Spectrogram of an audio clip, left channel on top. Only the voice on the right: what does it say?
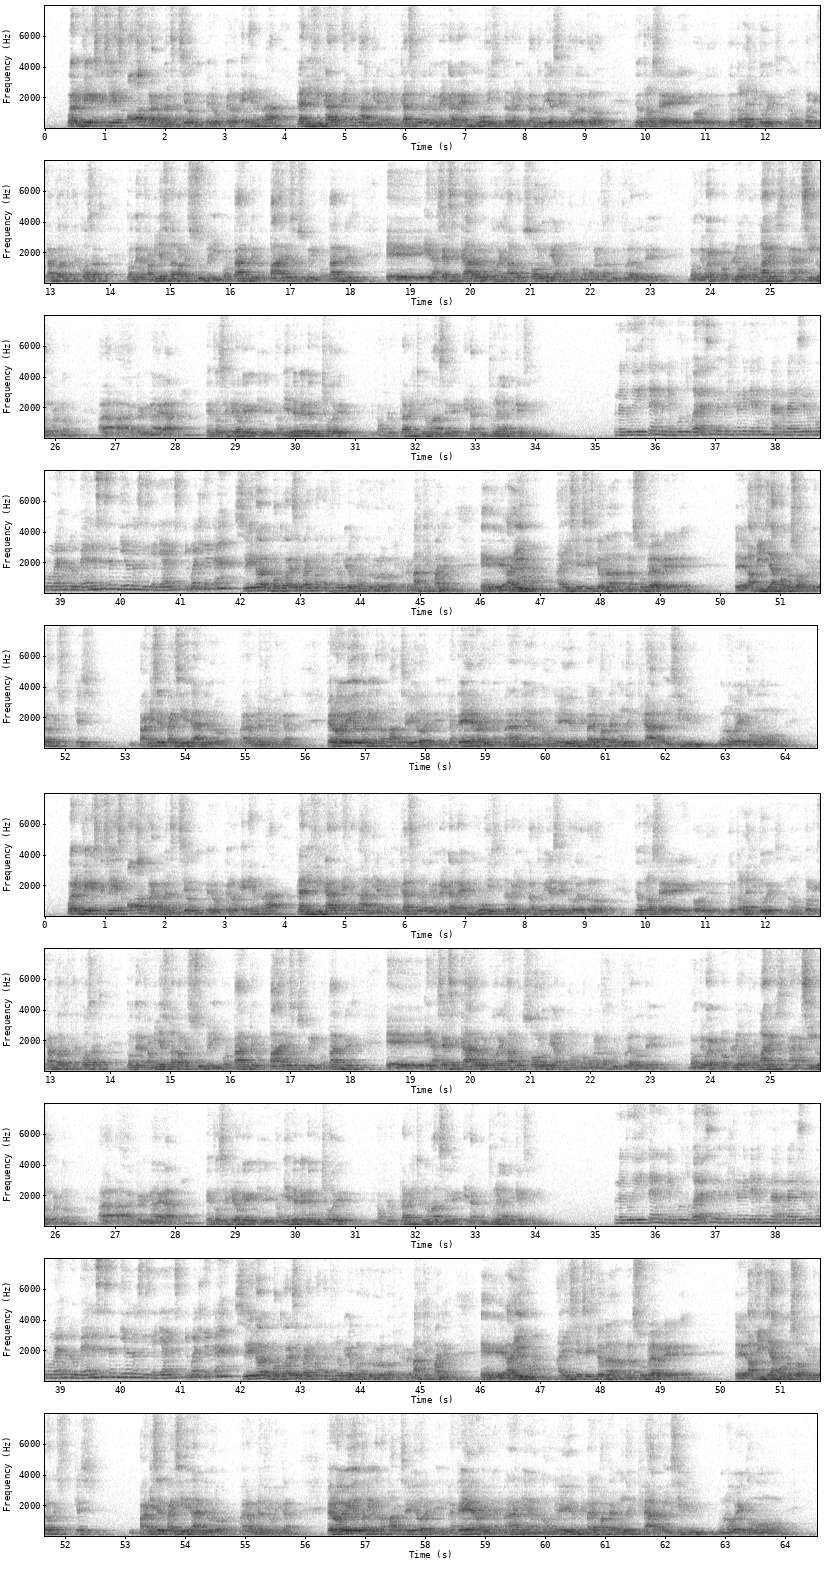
Bueno, en fin, eso, eso ya es otra conversación, pero, pero e- es, verdad. Planificar, es verdad, mira, planificar siendo latinoamericano es muy distinto a planificar tu vida siendo de otro, de otros, eh, o de de otras latitudes, ¿no? Porque están todas estas cosas donde la familia es una parte súper importante, los padres son súper importantes, eh, el hacerse cargo, el no dejarlos solos, digamos, no, no como en otras culturas donde, donde bueno, lo, lo normal es al asilo, pues, ¿no? A, a determinada edad.
Entonces creo que, que también depende mucho de los, los planes que uno hace, eh, la cultura en la que crece, ¿no?
Sí, no, en Portugal es el país más latino que yo conozco en Europa, fíjate, más que España. Eh, ahí,
ahí sí existe una, una súper eh, eh, afinidad con nosotros. Yo creo que es, que es, para mí es el país ideal de Europa, para un latinoamericano. Pero he vivido también en otras partes, he vivido en, en Inglaterra, he vivido en Alemania, ¿no? He vivido en, en varias partes del mundo y claro, ahí sí uno ve como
